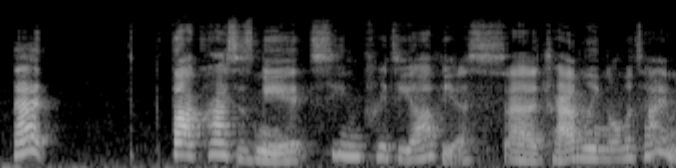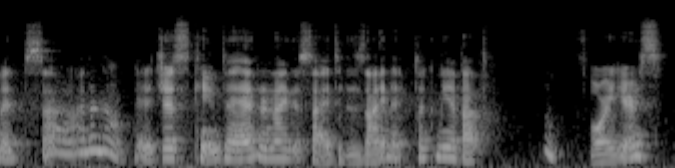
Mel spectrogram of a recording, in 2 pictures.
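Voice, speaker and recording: A woman's voice: medium pitch, very animated, moderate pace, vocal fry, pushed and bright, voice pushed up, heavily acted. A woman playing a modest, sincere inventor and woodworker in a tabletop fantasy game, hesitant as she finds her words.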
